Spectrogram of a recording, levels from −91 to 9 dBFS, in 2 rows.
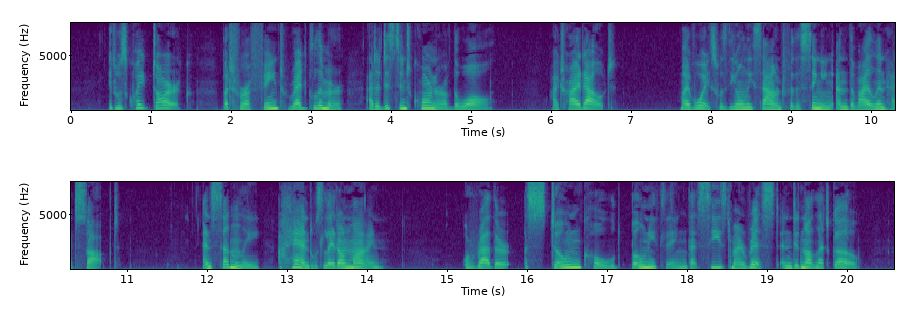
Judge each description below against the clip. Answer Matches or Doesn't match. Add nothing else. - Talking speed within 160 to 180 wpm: Matches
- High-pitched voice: Matches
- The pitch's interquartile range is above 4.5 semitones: Doesn't match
